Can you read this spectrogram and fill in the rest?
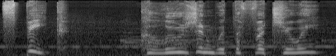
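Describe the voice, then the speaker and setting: A woman's voice: sits high, fairly even intonation, a little slow. A woman playing a stern, dutiful military commander in a video game, formal and clipped in her speech. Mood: stern, commanding. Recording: game music behind.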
